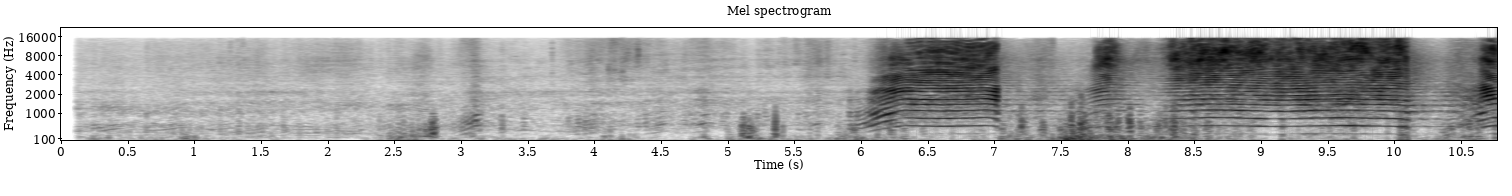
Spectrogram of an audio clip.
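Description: Polaris RMK 800 two-stroke snowmobile with a GGB aftermarket exhaust can, faint at first while far off, then loud from about six seconds in as it climbs toward the listener. Its engine is held at high revs, with a short drop in revs near seven seconds.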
